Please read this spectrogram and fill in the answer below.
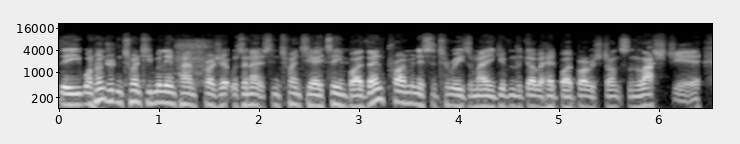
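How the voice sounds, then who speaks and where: A man with a Birmingham accent, medium pitch and ordinary pitch variation, at a very fast pace with hardly any pauses. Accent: Birmingham (Brummie). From Birmingham, England. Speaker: radio host. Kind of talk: radio news chat.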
